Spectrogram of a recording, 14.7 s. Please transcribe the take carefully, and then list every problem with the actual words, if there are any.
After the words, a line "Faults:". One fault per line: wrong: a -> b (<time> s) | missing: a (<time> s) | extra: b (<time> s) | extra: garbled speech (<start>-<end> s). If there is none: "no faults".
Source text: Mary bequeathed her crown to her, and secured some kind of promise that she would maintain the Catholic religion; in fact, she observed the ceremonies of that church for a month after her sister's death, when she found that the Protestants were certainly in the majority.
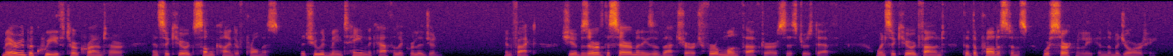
Mary bequeathed her crown to her, and secured some kind of promise that she would maintain the Catholic religion; in fact, she observed the ceremonies of that church for a month after her sister's death, when secured found that the Protestants were certainly in the majority.
Faults:
wrong: she -> secured (11.1 s)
